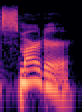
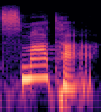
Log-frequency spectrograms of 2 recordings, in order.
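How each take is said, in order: First: The final r sound is clearly pronounced. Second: The final r sound is dropped. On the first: "with their English lessons or their native English fluency, uh, American style fluency" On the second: "they were coached to pronounce it smata"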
